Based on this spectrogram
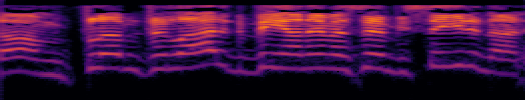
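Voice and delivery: smug, self-satisfied put-on voice; smirky Cantor. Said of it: "Cantor's so smirky".

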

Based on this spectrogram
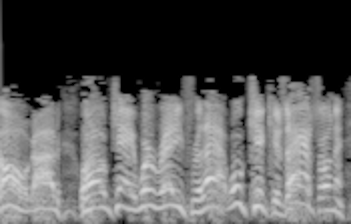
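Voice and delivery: put-on, high-voiced fighting talk; acted campaign bravado. Acts out campaign's eager reply.

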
